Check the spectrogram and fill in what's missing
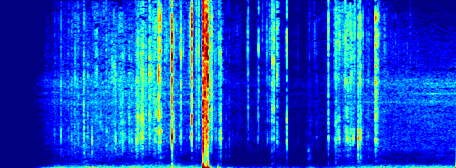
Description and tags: Stick breaking
Just a sound of a relatively small stick being cracked in half.
branch, branches, break, breaking, crack, cracking, forest, snap, snapping, stick, sticks, trees, wood, wooden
